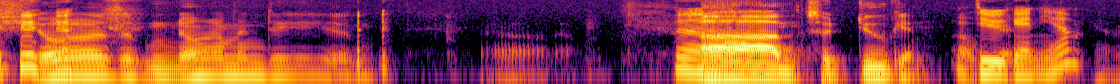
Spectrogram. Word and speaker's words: Duggan: It's actually pronounced Duggan.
